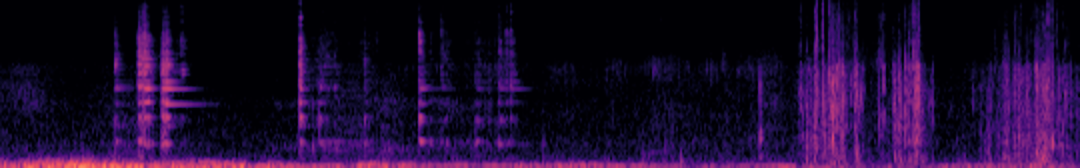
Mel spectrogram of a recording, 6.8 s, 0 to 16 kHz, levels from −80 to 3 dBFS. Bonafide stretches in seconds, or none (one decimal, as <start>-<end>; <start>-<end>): 0.0-6.8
